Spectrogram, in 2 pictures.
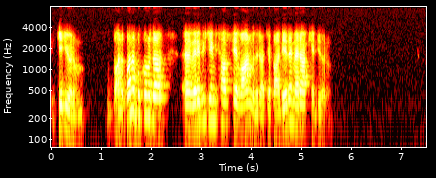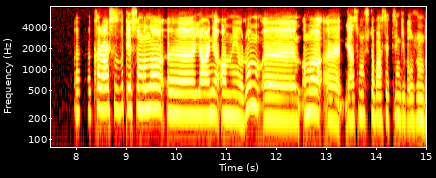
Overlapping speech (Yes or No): No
